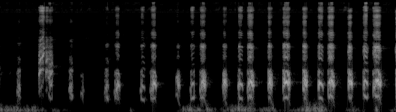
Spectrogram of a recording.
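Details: Female chukar partridge calling: a fast run of short clucking chuck notes, about two per second, growing louder and more regular, with low rustling noises between.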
